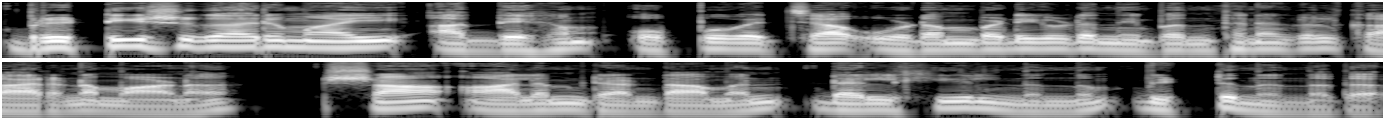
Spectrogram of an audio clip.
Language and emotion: Malayalam, neutral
